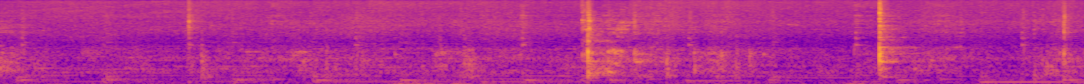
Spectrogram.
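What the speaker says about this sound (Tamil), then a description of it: "நல்லா வெங்காயம் தக்காளி எல்லாம் மசாலாவோட இந்த சோயாவும் நல்லா கலந்து விட்டுக்கலாம்" Soaked soya chunks are stirred into a frying onion-tomato masala for soya chunk biryani, a soft steady sizzle under occasional spoon scrapes and two sharp metallic taps against the pan, close and moderate.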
